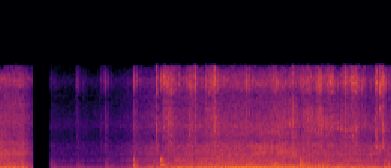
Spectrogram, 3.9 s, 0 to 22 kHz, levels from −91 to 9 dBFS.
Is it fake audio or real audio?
real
